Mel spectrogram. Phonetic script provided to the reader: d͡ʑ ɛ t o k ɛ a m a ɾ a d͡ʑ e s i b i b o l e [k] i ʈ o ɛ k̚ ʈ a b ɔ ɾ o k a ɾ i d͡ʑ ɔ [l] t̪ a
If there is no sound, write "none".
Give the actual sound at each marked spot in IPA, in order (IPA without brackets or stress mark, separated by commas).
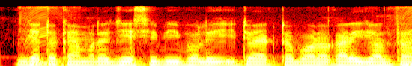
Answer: none, l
